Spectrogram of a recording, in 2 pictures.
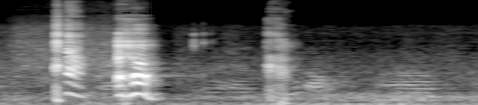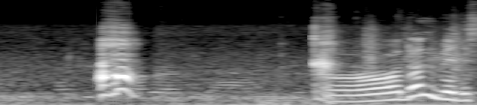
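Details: Infant gives about four short, voiced, deliberate cough sounds, then brief babbling: a harmless voluntary fake cough.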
